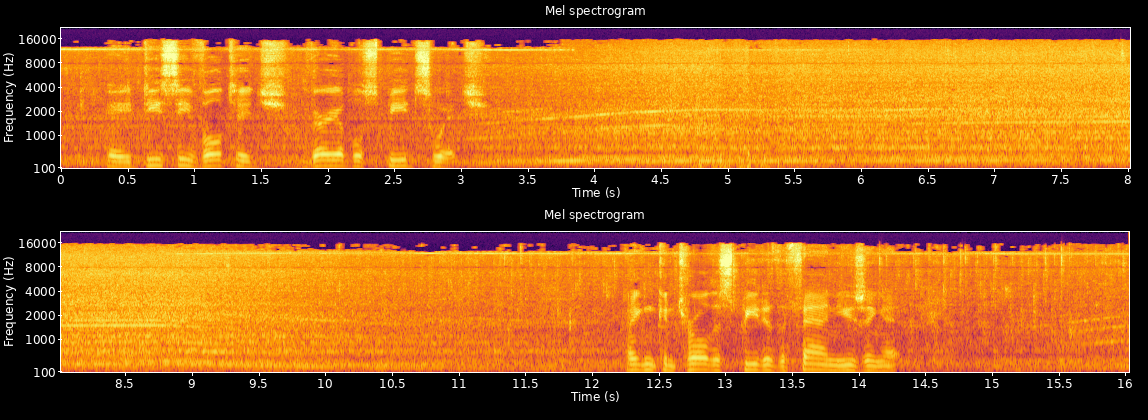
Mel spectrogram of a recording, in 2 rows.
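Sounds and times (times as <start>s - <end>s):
radiator fan humming and whining: 0.0s - 16.0s.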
